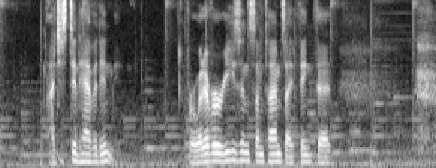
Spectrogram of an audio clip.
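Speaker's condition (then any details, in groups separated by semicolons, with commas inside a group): No condition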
